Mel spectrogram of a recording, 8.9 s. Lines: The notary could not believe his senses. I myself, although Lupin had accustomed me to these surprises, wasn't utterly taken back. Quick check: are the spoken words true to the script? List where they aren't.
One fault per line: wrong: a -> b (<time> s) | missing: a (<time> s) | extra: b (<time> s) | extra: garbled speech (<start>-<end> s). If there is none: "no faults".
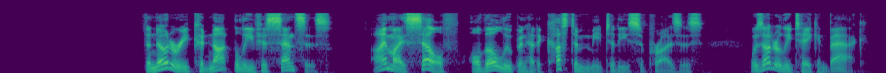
wrong: wasn't -> was (7.5 s)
